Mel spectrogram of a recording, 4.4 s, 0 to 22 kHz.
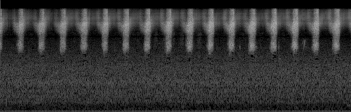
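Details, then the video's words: Club-legged grasshopper (Gomphocerus sibiricus) recorded at Leogang, Austria, on 5 September 2023: a steady series of hissing, rasping pulses, about four per second, some eighteen in all, evenly spaced and high-pitched, with a quiet background. "Gomphocerus sibiricus -- Sibirische Keulenschrecke -- Club-legged Grasshopper"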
